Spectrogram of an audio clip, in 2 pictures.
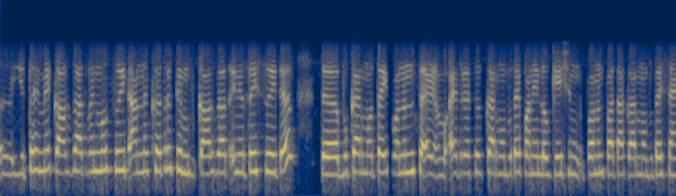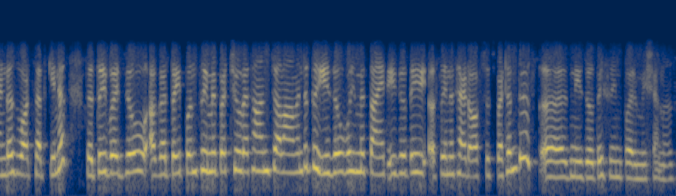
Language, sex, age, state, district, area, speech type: Kashmiri, female, 18-30, Jammu and Kashmir, Bandipora, rural, conversation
